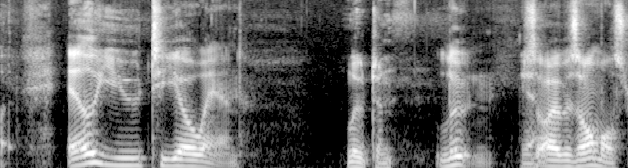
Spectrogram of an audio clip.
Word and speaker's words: Luton: or Latin England how would you say that spell it l-u-t-o-n Luton lewton so I was almost right and you know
